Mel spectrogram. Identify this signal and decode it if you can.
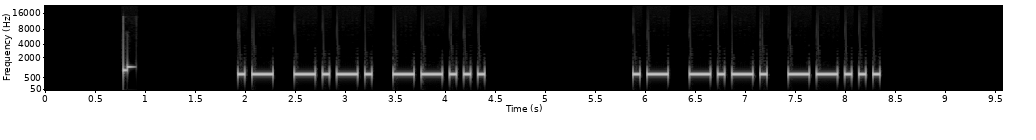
Morse code, heard as a keyed tone, about 17 wpm, 700 Hz. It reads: AC7 AC7
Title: USA Call Sign Prefixes - Repeated 2x - 17wpm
